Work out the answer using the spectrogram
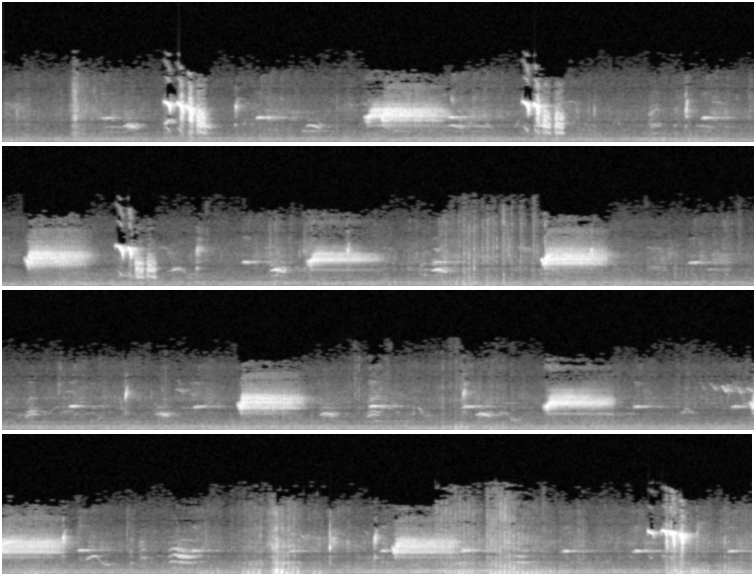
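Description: Songbirds calling at a feeder: a short buzzy high call repeated every two to four seconds, with four loud, sharp downward-sweeping notes scattered through. A brief rustle comes in the last few seconds.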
